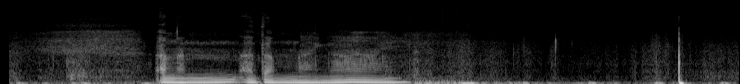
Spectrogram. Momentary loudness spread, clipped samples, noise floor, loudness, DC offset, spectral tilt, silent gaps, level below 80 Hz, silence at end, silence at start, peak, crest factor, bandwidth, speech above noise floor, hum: 21 LU; under 0.1%; -45 dBFS; -24 LUFS; under 0.1%; -8.5 dB/octave; none; -32 dBFS; 0.05 s; 0.1 s; -4 dBFS; 20 dB; 6.6 kHz; 25 dB; none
